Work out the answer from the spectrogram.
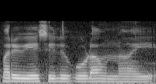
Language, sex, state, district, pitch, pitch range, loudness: Telugu, male, Telangana, Hyderabad, 135 Hz, 130-140 Hz, -14 LUFS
